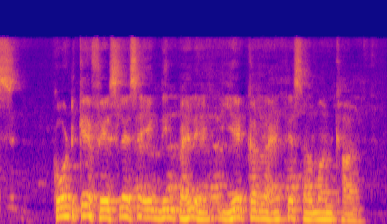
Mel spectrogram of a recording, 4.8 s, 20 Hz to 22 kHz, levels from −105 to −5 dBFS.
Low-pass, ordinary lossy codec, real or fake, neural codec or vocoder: 10.8 kHz; MP3, 96 kbps; fake; autoencoder, 48 kHz, 128 numbers a frame, DAC-VAE, trained on Japanese speech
